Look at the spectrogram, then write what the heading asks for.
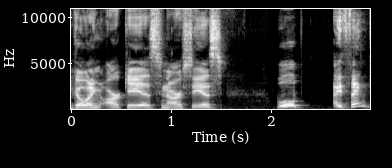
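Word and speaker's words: Arceus: phone and not an ARS phone no it's arus is it arus is that what is that how you're pronouncing that cuz I'm it's pronounced archus because like the in the games like Sy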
